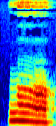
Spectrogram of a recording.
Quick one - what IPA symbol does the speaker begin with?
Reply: w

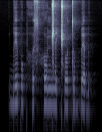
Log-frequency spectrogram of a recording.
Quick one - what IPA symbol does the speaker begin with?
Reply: b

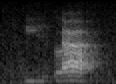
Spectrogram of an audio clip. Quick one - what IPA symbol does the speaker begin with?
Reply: j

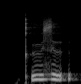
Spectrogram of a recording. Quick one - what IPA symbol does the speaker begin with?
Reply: kʼ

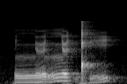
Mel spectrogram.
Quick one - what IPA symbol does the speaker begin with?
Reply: lː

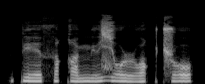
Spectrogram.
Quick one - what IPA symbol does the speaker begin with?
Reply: pʲ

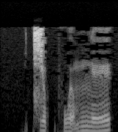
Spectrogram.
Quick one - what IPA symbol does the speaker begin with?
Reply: t͡ɕ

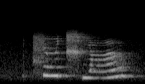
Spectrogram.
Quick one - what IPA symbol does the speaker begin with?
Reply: t͡s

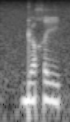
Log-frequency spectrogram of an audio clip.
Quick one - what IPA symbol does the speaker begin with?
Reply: ɖ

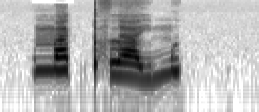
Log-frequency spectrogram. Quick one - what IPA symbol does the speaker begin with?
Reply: m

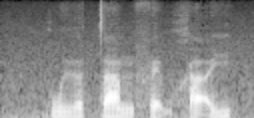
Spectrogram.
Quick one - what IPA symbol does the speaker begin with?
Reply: k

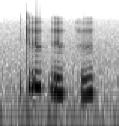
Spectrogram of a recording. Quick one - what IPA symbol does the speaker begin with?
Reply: t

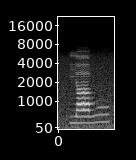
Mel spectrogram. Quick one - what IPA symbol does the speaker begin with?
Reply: j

